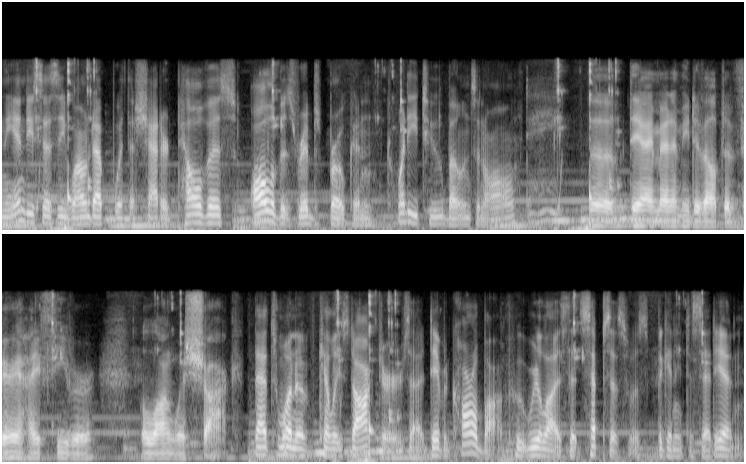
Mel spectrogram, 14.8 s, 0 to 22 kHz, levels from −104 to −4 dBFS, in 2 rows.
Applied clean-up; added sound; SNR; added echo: none; Liquid; 14 dB; none.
